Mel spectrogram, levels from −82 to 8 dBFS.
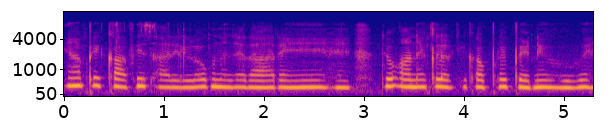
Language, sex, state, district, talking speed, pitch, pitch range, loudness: Hindi, female, Jharkhand, Palamu, 190 wpm, 245 Hz, 240-260 Hz, -15 LUFS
